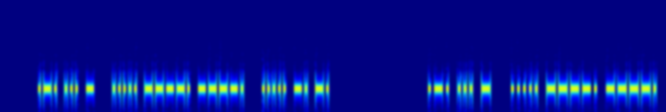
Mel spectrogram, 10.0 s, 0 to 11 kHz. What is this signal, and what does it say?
Morse code, heard as a keyed tone, about 30 wpm, 700 Hz. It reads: RST 599 5NN RST 599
